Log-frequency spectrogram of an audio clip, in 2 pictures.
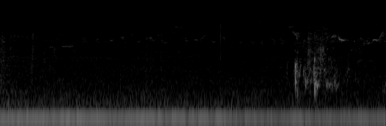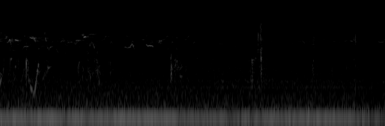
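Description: Carp being let back into the lake at the bank: a short bout of splashing about five seconds in. Birds are chirping throughout, over a steady low rumble that cuts off at the end.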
